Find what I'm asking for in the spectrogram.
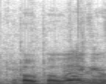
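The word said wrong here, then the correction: Popo Agie: River? – What he meant to say was Poposia.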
